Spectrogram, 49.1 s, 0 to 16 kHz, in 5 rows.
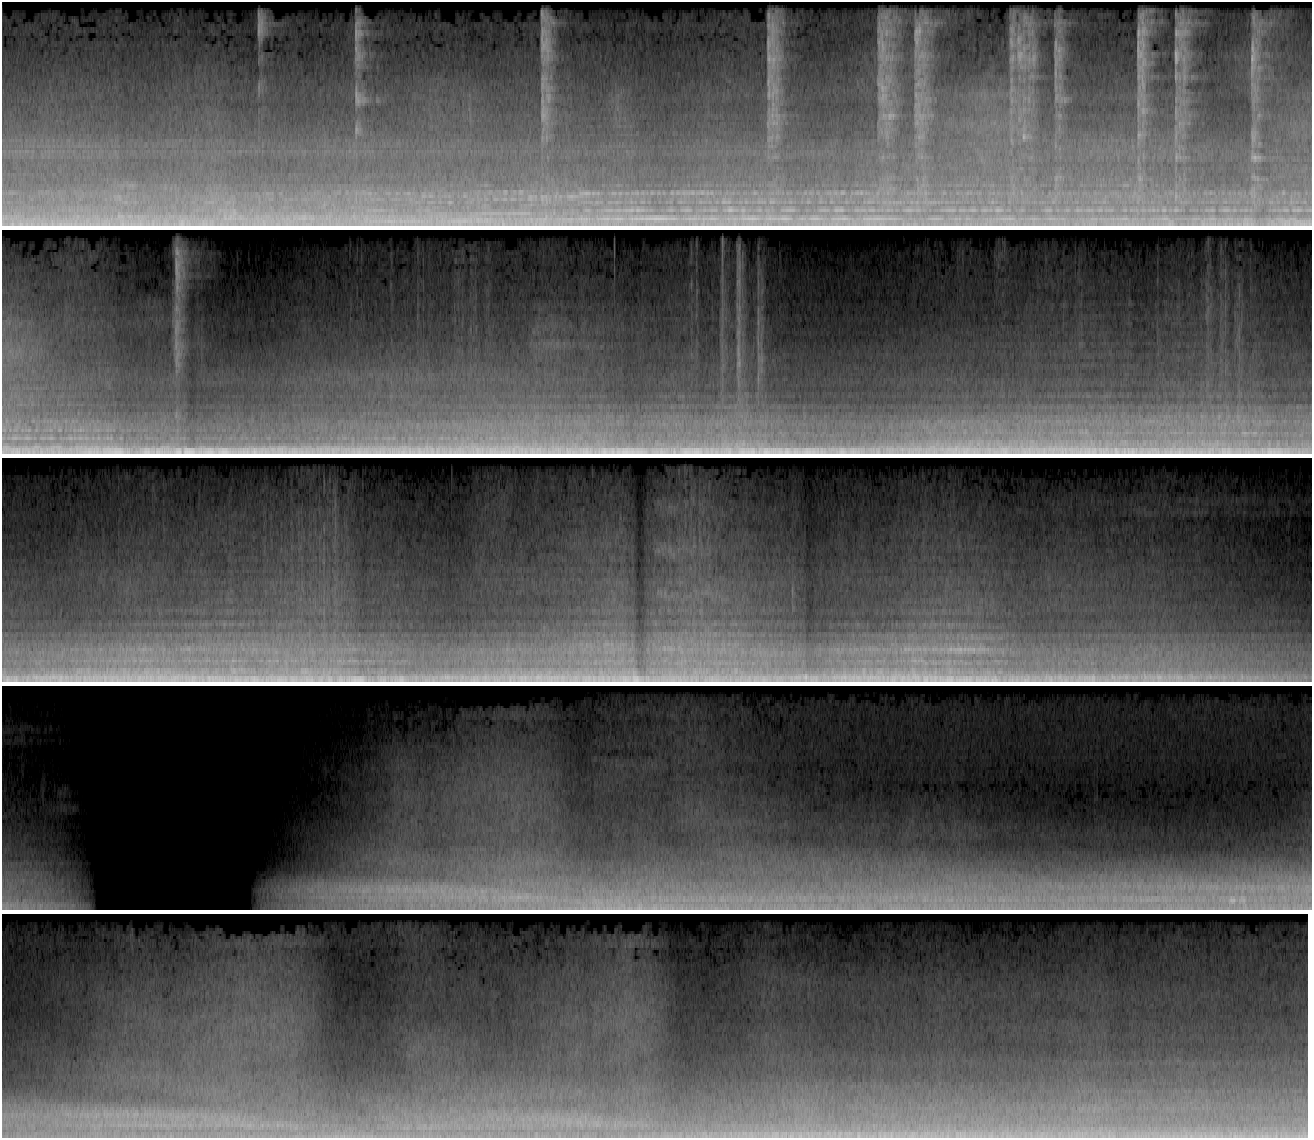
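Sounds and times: electric locomotive whine: 0:00.0 - 0:28.0
train coaches rumbling by: 0:00.0 - 0:29.0, 0:38.6 - 0:49.0.

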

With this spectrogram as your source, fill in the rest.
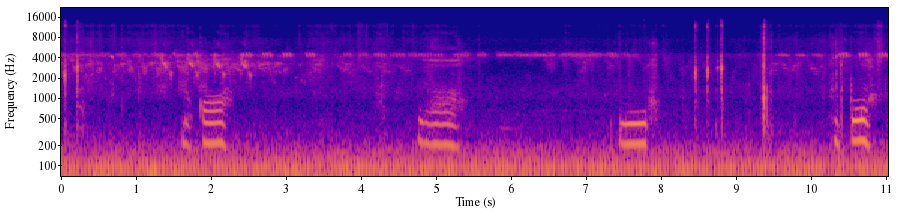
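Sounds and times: sharp clicks: 0:00.0 - 0:00.4, 0:08.4 - 0:09.5
insects trilling: 0:00.0 - 0:11.0.

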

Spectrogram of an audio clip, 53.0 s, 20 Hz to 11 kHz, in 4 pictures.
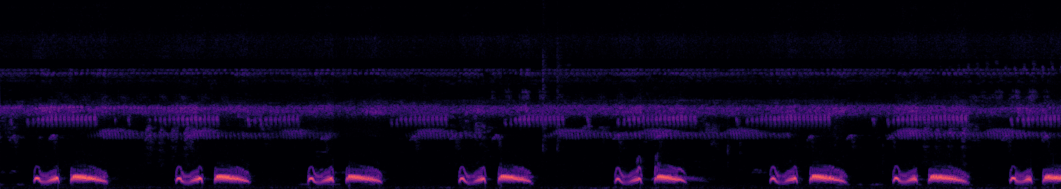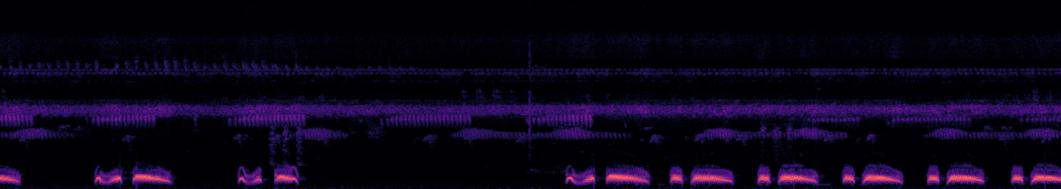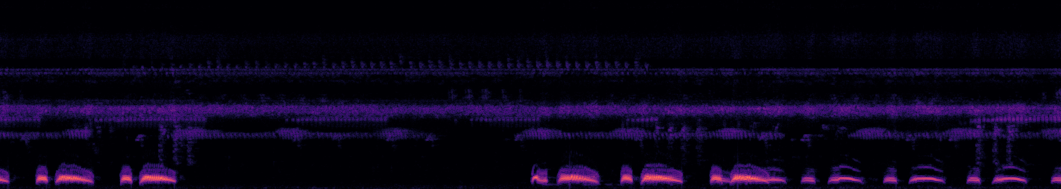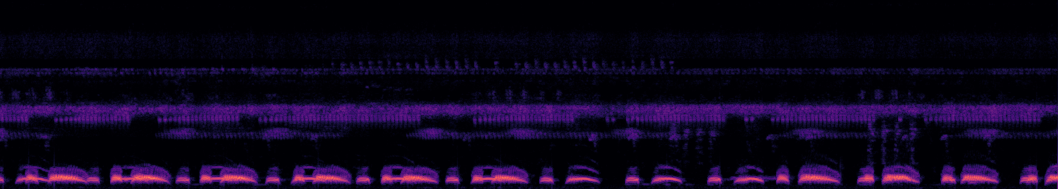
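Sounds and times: dove cooing: 0:00.0 - 0:01.5, 0:02.2 - 0:03.2, 0:03.8 - 0:04.9, 0:05.7 - 0:06.8, 0:07.7 - 0:08.8, 0:09.4 - 0:13.6, 0:14.4 - 0:15.5, 0:16.2 - 0:17.1, 0:20.3 - 0:28.9, 0:33.2 - 0:53.0.

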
